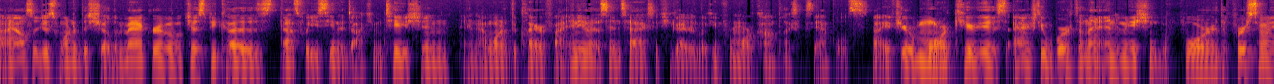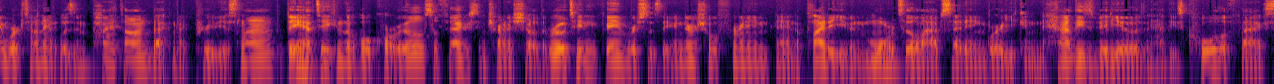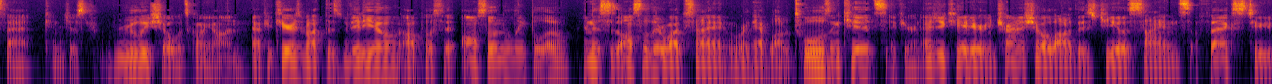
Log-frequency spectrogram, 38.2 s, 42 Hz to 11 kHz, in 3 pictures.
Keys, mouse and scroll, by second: 0.4-0.8 scroll up 1, 1.9 click, 3.8 click, 4.2-4.9 typing, 4.4 click, 4.7 click, 8.5 scroll down 2, 22.6 click, 28.0 click.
